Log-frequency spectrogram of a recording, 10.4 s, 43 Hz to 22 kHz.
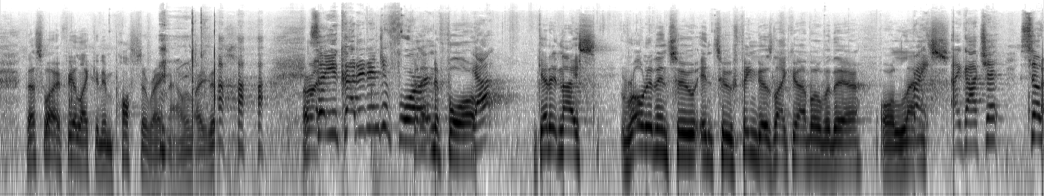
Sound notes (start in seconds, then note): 1.6 laughs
